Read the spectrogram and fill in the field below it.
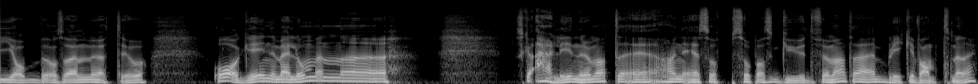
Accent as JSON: {"language": "Norwegian", "town": "Kolvereid", "region": "Trøndelag", "country": "Norway", "said": "jeg er jo fra Kolvereid"}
